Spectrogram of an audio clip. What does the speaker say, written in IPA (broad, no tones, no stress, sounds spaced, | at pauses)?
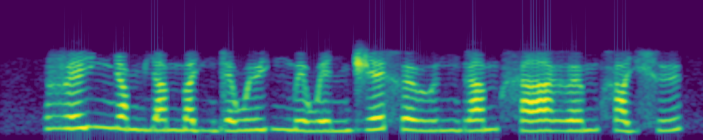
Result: v ɛ j ɲ ɑ m j a m a j ŋ ɡ ɛ w ɨ j ŋ͡m e w e n d͡ʒ ɛ x œ β ɨ ŋ ɡ a m x a ɣ œ m x ɑ j x ɨ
